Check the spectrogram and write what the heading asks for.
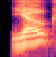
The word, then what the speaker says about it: yolk: Yolk rhymes with Coke.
